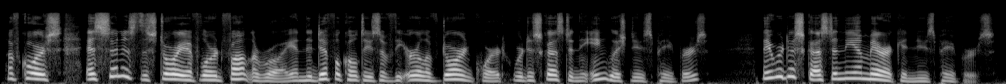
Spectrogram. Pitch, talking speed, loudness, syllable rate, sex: 205 Hz, 185 wpm, -17 LUFS, 5.9 syllables/s, female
